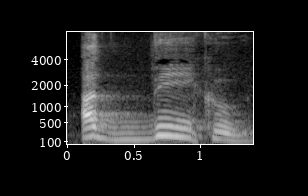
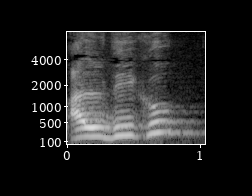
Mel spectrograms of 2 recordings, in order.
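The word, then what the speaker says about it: الديك: And when you will pronounce them with Alif Lam, you will not pronounce Lam. Okay, look at this, brother. Addiku, not Aldiku.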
